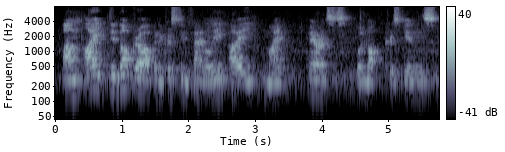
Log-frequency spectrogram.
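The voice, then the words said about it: English accent. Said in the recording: “You can tell I'm an Englishman from my accent, even though I've lived in America for 40 years or more now. I don't seem to have lost my accent”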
